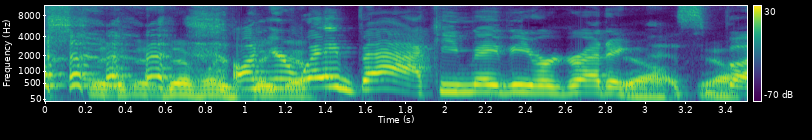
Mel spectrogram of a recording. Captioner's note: laughing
